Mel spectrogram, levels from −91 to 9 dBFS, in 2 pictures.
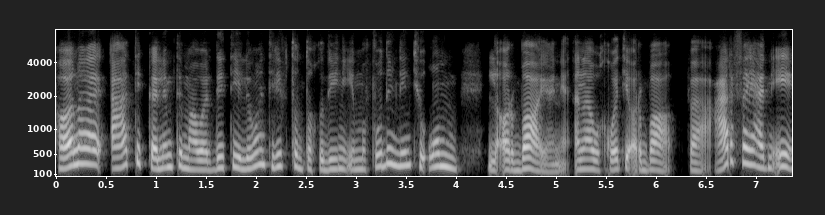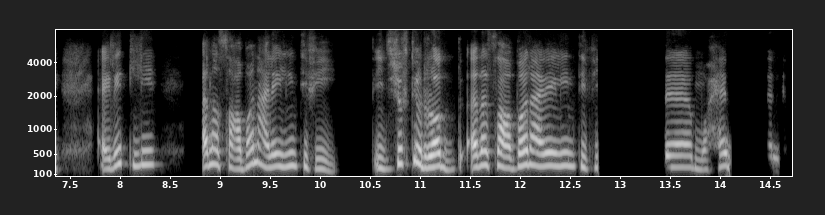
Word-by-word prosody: هو 210 - +3
أنا 295 +3 +6
قعدت 260 +9 -2
اتكلّمت 235 0 0
مع 200 -6 -1
والدتي، 215 +6 -1
اللي 205 0 -1
هو 265 +5 -1
أنتِ 290 -5 -4
ليه 250 - -1
بتنتقديني؟ 200 -5 -5
المفروض 200 +9 -4
إن 280 -3 +1
أنتِ 275 -1 -2
أم 230 0 0 0.3
ل4، 190 +3 +2
يعني 145 +1 -10
أنا 195 +1 -2
واخواتي 185 +1 -2
4 180 -1 -3
فعارفة 310 - -1
يعني 230 -4 -1
إيه. 245 -5 0 0.4
قالت 275 +9 0
لي: 285 +2 -1 0.4
"أنا 290 +3 +4
صعبان 265 +2 0
عليّ 245 -2 +2
اللي 255 +2 +1
أنتِ 260 -1 -3
فيه." 200 -7 -6 0.4
أنتِ 210 -3 -2
شفتِ 305 - 0
الرد؟! 235 - +6
أنا 270 +4 +6
صعبان 260 +1 +5
عليّ 265 0 +5
اللي 260 +1 +1
أنتِ 255 -2 -2
فيه 230 +1 -8 1.0
من 195 - -8
واحدة 240 +7 -3 0.4
محبة 420 - -11
240 Hz, 175 wpm, -19 LUFS, 200-265 Hz, 1.0 s, أنا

